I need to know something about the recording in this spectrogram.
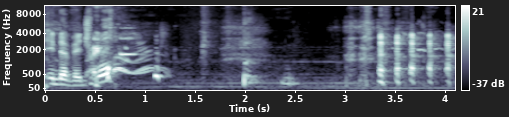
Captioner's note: all chuckling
